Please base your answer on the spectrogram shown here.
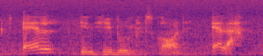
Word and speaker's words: Elah: Elah in Hebrew means God. Spell it in E-L-A-H, say E-L-A-H.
